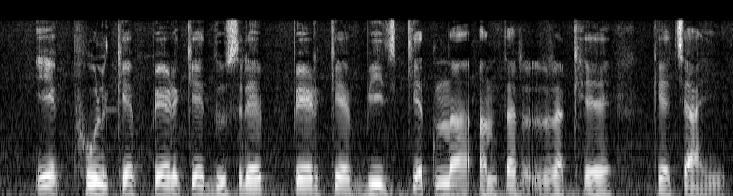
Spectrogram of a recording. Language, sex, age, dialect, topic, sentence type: Magahi, male, 18-24, Western, agriculture, question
